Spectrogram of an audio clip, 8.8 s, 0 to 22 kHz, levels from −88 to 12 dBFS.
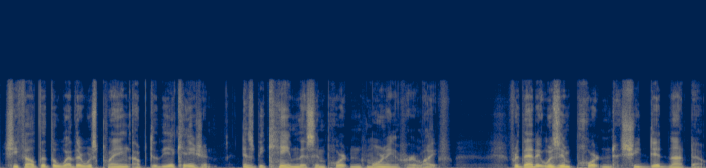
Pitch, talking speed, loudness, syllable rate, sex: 95 Hz, 190 wpm, -19 LUFS, 5.0 syllables/s, male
